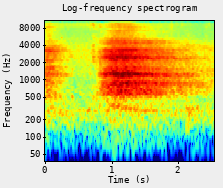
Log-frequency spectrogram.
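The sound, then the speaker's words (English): A group of people takes a deep breath together in a worship session. The faint airy rush swells to a peak midway, then slowly fades as the breath is released. “Take a deep breath, go.”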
